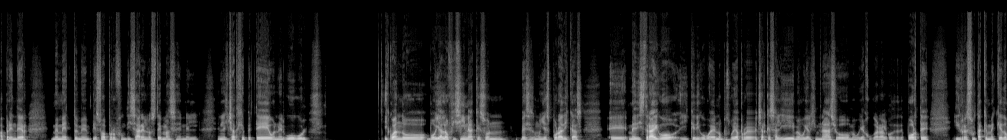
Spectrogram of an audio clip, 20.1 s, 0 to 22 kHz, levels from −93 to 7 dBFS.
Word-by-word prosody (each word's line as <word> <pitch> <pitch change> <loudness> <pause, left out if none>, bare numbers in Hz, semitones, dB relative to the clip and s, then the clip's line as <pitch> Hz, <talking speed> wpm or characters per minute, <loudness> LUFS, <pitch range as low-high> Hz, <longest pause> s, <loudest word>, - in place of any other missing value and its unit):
aprender. 95 +7 +1 0.5
Me 95 0 -1
meto, 95 +2 -2
y 105 - -1
me 95 -2 -3
empiezo 95 +4 -4
a - - -1
profundizar 90 +1 -2
en 100 -1 0
los 90 0 -7
temas, 95 -2 -4
en 85 +2 -8
el 80 0 -11 0.4
en 100 - -3
el 95 -3 -3
chat - - 0
GPT 110 +1 +2
o 100 -2 +3
en 90 0 -4
el 85 -1 -3
Google. 110 +1 +2 1.5
Y - - -3
cuando 110 -2 +4
voy 145 +10 +4
a 170 - +6
la 165 - +7
oficina, 135 +2 0
que 105 -8 -7
son 95 -3 -4 0.2
veces 95 -1 -5
muy 100 +1 -4
esporádicas, 110 +3 0 0.5
eh, 95 -1 0
me 110 +1 +1
distraigo, 160 +6 +6
y 115 - -10
que 125 - -3
digo: 135 +2 -3
"Bueno, 105 - 0
pues 135 -7 -15
voy 155 +3 0
a - - +5
aprovechar 125 -3 -2
que 130 - -3
salí". 135 +10 0
Me 125 - -4
voy 110 +2 -3
al 115 - -4
gimnasio, 115 - -3
o 65 -2 -1
me 90 - -8
voy 95 +4 -7
a - - -5
jugar 90 0 -7
algo 90 0 -5
de - - -13
deporte. 150 +2 +2 0.5
Y 110 0 -4
resulta, 105 0 -1
que 110 - -3
me 95 -1 -2
quedo 110 +1 +2
105 Hz, 185 wpm, -23 LUFS, 95-120 Hz, 1.5 s, la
